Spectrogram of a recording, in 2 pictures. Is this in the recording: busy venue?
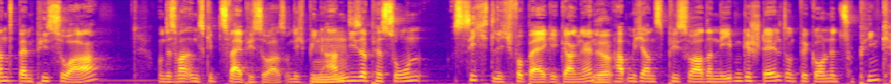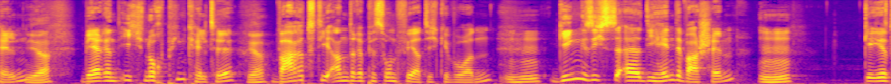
no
